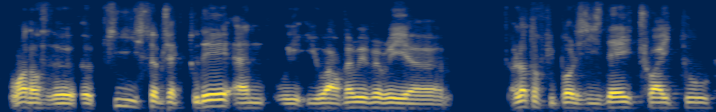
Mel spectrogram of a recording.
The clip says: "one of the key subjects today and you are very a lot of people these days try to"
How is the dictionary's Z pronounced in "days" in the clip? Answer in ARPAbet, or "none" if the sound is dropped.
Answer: none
